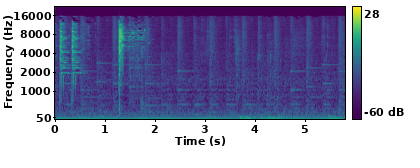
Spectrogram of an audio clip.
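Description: Glass blocks being placed on a rocket under construction in a space-building video game, a run of bright clinks and chinks with one sharp shattering crack, over a steady low game hum.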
